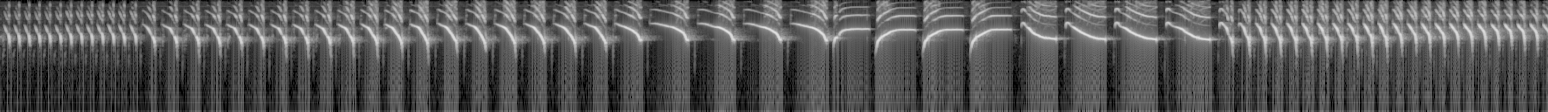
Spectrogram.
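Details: Canary song meant as training audio to coax other canaries into singing: rapid repeated notes give way to sweeping downward slurred whistles, then a fast even rolling trill.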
